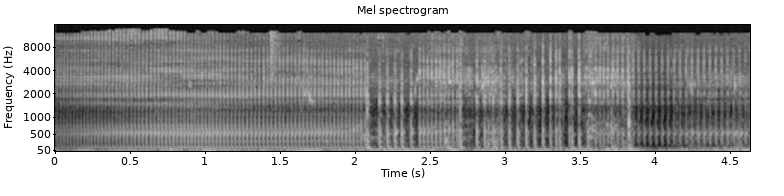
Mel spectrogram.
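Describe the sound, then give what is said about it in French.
A sperm whale vocalizing: a steady tonal hum gives way to rapid bursts of sharp, dry clicks that come in irregular rattling runs, moderately loud, with no voices. “C'est pas un grognement, c'est un peu comme le bruit d'une porte qui se ferme.”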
